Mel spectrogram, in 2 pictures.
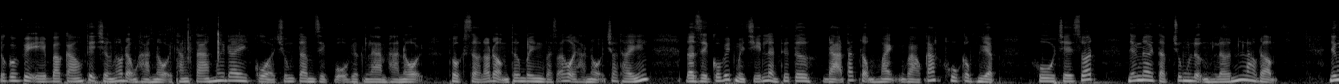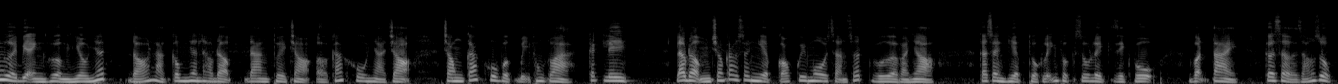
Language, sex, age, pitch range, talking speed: Vietnamese, male, 20-39, 125-170 Hz, 275 wpm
